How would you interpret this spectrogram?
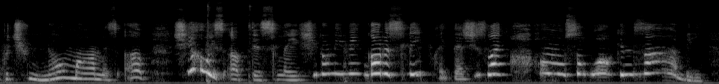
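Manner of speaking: put-on high-pitched childish protest; imitating an insistent small kid; whiny little boy.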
